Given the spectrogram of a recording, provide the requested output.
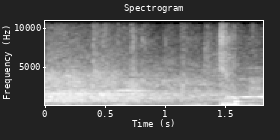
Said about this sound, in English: all I hear is clapping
